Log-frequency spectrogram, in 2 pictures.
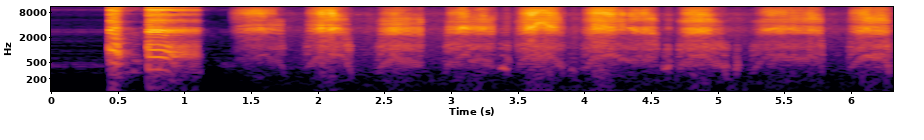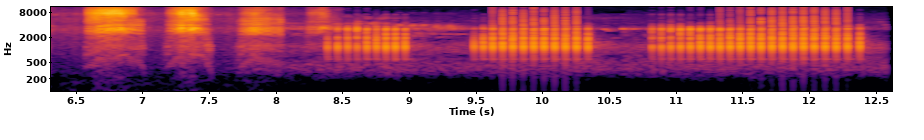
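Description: Two sharp chirps, then a run of short harsh calls about twice a second. From about eight seconds in comes great spotted woodpecker drumming: very fast rolls of strikes on wood, in three bursts of about a second each.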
